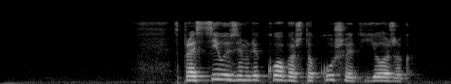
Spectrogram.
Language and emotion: Russian, neutral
